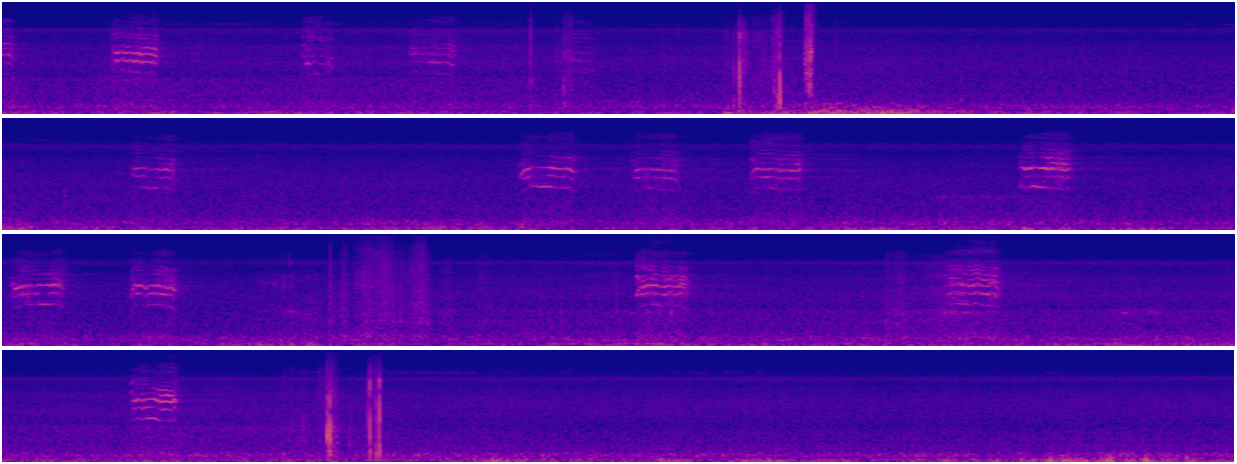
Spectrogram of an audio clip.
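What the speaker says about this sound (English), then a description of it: "I must have got that bird." A bird calls outdoors during a summer afternoon storm, with short repeated chirps scattered through a steady hiss of weather noise, moderately close, with no voices.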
